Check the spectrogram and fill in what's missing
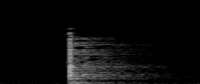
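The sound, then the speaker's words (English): A single sharp clang, like silver coins dropped and striking together, hits suddenly and then rings down over about a second, with no voices around it. “And then hear the clang of the silver.”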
